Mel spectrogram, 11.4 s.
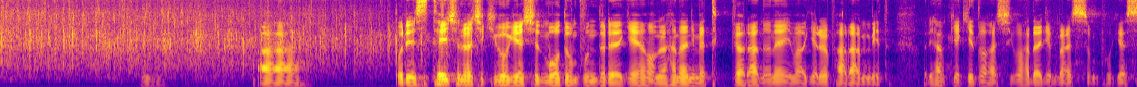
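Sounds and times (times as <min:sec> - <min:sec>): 
audience applause: 0:00.0 - 0:04.7
speech: 0:01.4 - 0:01.8, 0:02.5 - 0:03.1, 0:04.0 - 0:11.3.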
